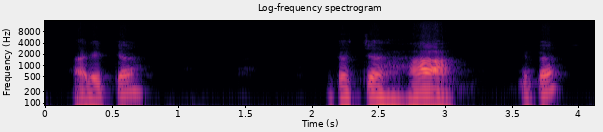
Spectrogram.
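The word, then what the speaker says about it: ح: আর এটা এটা হচ্ছে হা এটা হা তাইলে হাটা তাহলে হাচ্ছে একটা হাচ্ছে আরেকটা তাহলে এটা একটু মানে একটু বড় কন্ঠ বলতে হবে যে হা মানে একটু আওয়াজ করে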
